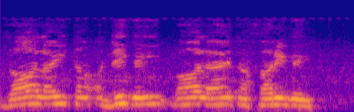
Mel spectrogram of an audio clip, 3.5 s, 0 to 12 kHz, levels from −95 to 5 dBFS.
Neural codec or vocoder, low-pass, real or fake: none; 7.2 kHz; real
